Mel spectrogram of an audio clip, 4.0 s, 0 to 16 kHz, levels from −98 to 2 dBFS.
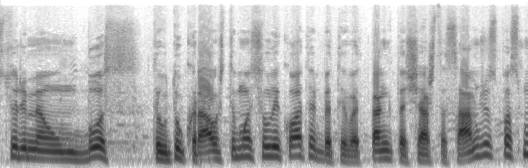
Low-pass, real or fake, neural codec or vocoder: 14.4 kHz; real; none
